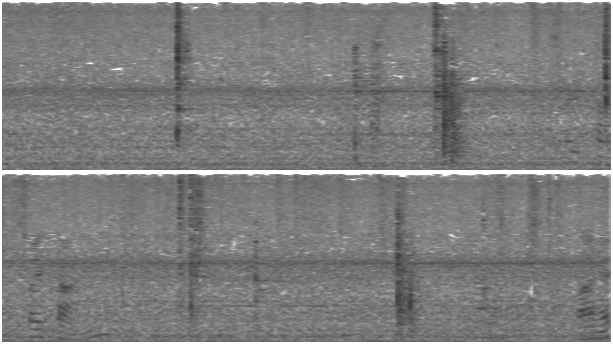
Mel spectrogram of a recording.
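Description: Occasional clinks and knocks of a metal ladle and a small bowl against a stainless steel mixing bowl as seasonings are added, about six in all, the loudest about four and a half seconds in, over a steady background hum.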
